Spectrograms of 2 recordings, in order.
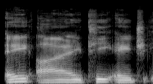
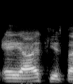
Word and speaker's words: AItheist: because it is AItheist, did I pronounce it right? – You did. I usually say the AItheist.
